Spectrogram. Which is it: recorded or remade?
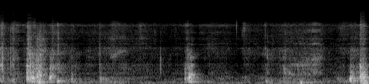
remade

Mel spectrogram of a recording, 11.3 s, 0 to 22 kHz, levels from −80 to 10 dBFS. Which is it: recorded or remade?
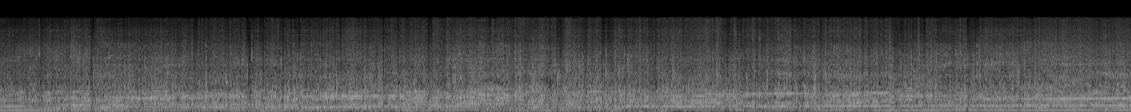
remade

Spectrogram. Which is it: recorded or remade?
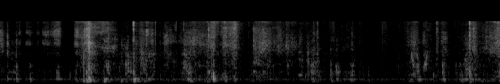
recorded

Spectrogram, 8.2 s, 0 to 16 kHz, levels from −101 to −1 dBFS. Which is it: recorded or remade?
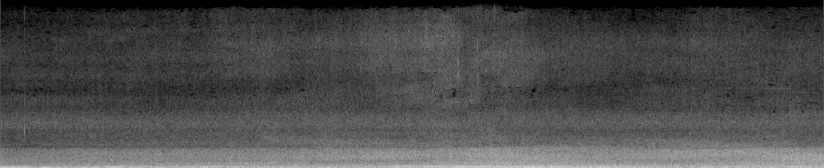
recorded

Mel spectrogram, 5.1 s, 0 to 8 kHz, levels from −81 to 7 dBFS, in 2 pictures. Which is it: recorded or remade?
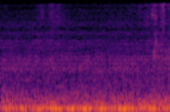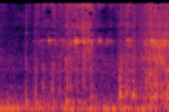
remade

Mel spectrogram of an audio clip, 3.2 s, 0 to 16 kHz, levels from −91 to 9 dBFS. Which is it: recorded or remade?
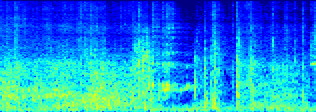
recorded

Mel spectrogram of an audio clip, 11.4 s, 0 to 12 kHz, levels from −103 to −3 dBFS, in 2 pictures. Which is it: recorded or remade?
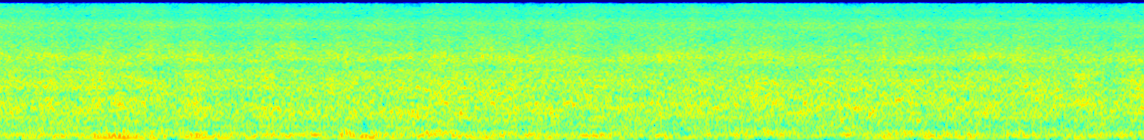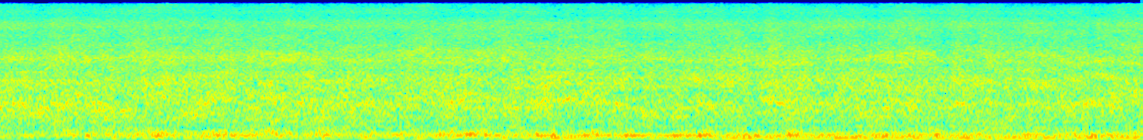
remade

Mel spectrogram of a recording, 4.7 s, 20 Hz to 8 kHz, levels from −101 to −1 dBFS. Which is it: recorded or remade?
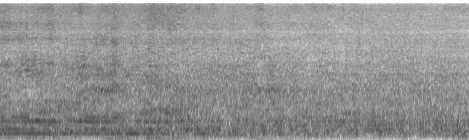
remade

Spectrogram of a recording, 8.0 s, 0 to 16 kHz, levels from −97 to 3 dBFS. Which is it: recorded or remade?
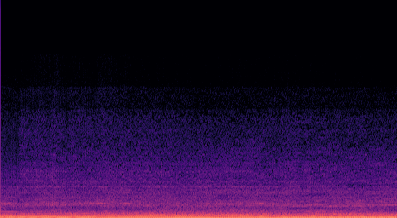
remade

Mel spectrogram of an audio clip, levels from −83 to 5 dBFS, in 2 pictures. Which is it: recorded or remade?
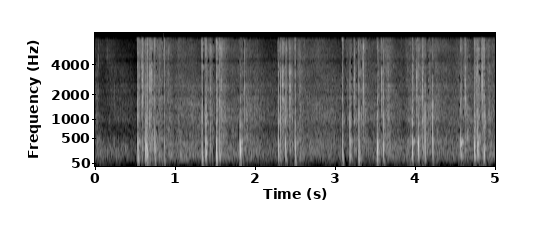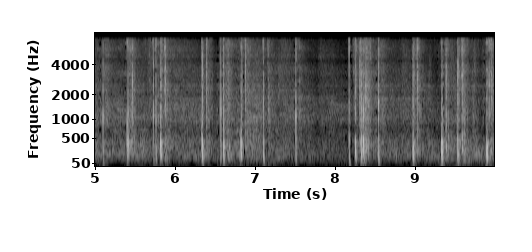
remade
